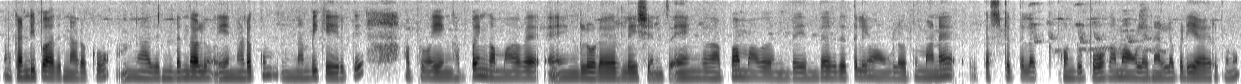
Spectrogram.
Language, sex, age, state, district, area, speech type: Tamil, female, 18-30, Tamil Nadu, Dharmapuri, rural, spontaneous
